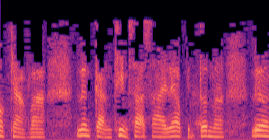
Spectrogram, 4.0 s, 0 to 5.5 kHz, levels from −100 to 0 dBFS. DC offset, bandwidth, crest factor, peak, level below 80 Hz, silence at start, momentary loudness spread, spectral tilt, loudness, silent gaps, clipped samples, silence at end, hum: 0.2%; 4.9 kHz; 18 dB; -8 dBFS; -60 dBFS; 0 s; 6 LU; -8 dB/octave; -25 LUFS; none; under 0.1%; 0 s; none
